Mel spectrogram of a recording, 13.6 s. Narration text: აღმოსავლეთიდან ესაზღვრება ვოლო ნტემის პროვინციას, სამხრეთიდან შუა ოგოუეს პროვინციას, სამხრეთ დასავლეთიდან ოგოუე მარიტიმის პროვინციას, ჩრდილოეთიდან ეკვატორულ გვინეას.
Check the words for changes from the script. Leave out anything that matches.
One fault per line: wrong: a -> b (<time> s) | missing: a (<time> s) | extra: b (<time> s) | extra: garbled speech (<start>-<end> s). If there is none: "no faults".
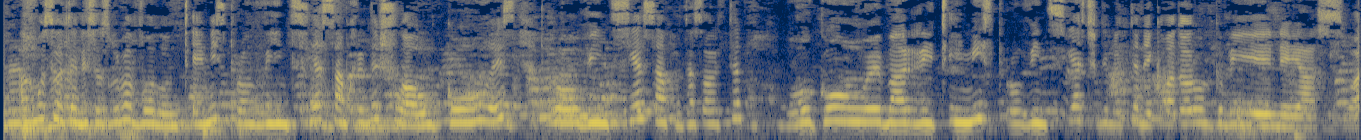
no faults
